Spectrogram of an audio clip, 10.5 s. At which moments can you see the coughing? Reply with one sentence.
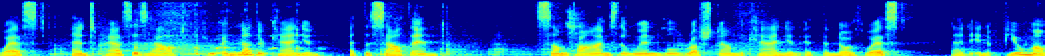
You can hear the coughing from 1.3 to 3.2 s and from 5.6 to 6.8 s.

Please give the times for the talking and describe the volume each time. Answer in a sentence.
The talking can be heard from 0.0 to 10.4 s, at a steady volume.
